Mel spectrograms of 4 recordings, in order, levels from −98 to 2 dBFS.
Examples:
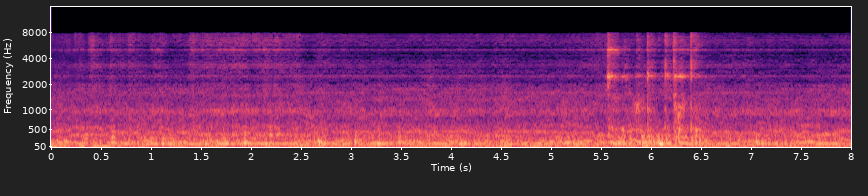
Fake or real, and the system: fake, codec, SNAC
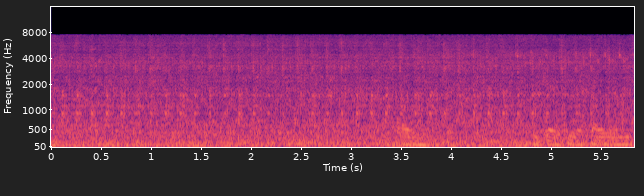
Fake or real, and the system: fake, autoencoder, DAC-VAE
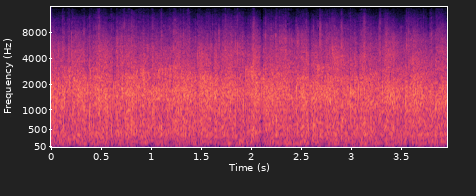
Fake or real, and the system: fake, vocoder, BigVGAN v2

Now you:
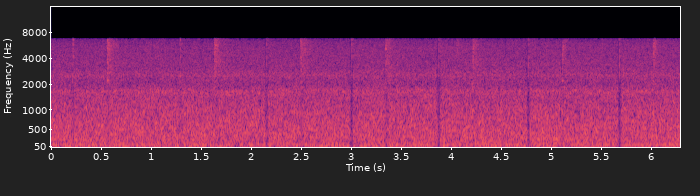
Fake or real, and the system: real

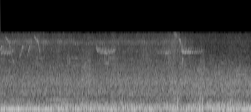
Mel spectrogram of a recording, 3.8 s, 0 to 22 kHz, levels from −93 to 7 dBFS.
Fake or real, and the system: real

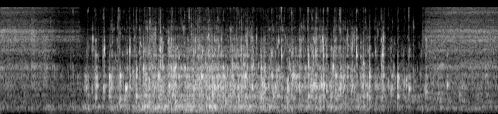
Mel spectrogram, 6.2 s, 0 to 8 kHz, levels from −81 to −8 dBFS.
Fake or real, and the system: real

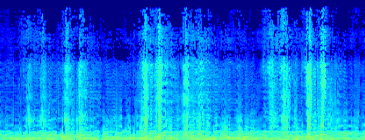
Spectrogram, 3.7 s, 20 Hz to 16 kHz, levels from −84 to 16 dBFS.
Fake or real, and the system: fake, vocoder, BigVGAN v2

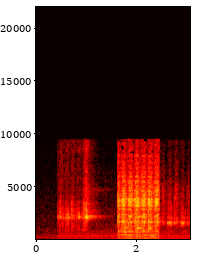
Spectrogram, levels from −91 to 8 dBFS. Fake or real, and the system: real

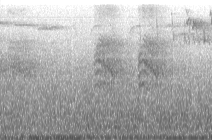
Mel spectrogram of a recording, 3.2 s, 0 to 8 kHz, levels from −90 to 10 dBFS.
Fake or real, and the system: real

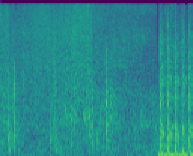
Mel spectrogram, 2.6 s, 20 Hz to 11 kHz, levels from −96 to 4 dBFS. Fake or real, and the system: real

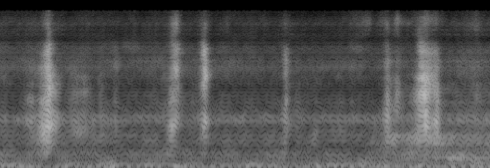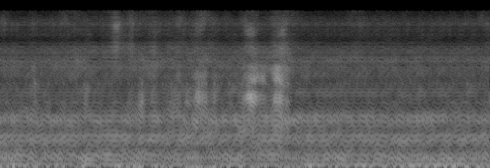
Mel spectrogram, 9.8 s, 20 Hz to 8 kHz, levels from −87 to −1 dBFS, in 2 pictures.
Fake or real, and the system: fake, vocoder, Vocos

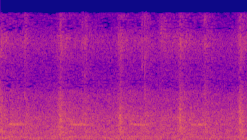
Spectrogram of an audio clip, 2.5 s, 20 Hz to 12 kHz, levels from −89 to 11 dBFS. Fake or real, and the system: real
